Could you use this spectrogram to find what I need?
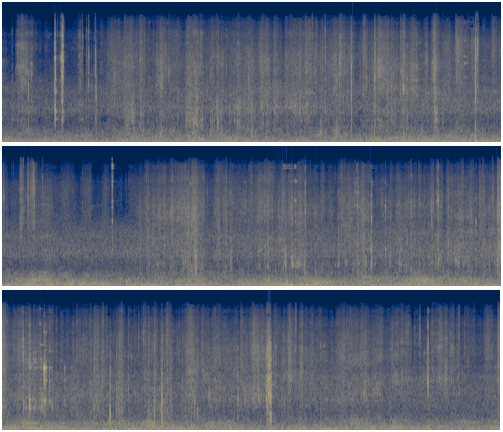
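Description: Wind rumbles softly outdoors.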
